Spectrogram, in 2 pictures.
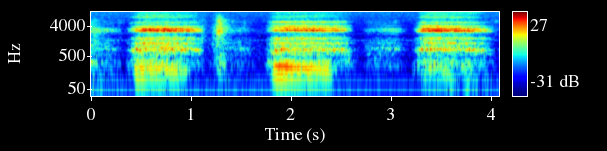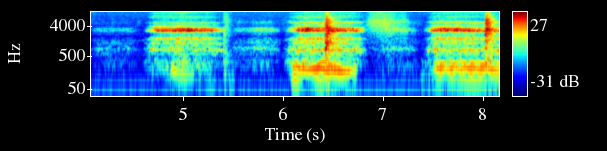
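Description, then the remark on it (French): A small whimpering moan repeats about six times in a steady rhythm in a bedroom, each one a breathy, voiced groan riding on the breath, with no talking. “Toujours le même petit gémissement.”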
